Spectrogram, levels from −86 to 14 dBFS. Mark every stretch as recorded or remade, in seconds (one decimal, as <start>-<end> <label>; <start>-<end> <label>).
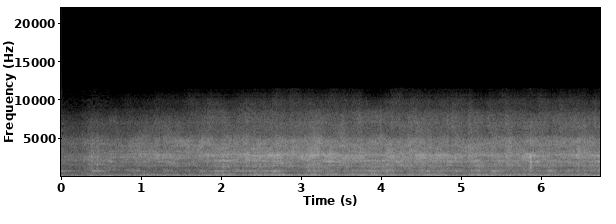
0.0-0.6 recorded; 0.6-6.7 remade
